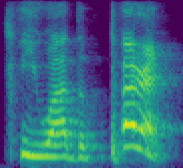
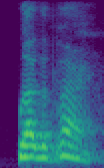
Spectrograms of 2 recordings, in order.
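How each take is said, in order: First: "parent" punched at the end; emphatic. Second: Soft, lower repeat; quiet reminder. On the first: Coach reminds the parents who they are, emphatic on "parent". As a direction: stress on "parent", hit louder. Emphatic first take of repeated line. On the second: Coach repeats the reminder to parents, quietly. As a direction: let it sink in quietly. Softer repeat of same line. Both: Real, not acted.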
